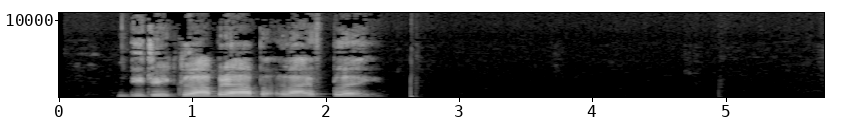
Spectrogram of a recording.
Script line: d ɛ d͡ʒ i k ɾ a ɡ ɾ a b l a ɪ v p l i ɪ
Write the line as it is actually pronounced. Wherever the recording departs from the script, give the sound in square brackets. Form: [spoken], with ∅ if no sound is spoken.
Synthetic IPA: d [i] d͡ʒ [e] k [l] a [b] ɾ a b l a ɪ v p l [e] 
